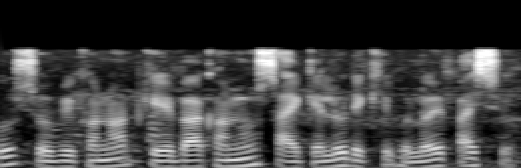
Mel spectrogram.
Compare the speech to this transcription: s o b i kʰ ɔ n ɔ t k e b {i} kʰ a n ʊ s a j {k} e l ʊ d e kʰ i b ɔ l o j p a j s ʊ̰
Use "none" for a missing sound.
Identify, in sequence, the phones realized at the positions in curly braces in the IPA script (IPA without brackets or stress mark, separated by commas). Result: a, k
